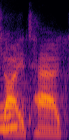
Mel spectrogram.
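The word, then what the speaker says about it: ChiTAG: So Shy Tag for short.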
